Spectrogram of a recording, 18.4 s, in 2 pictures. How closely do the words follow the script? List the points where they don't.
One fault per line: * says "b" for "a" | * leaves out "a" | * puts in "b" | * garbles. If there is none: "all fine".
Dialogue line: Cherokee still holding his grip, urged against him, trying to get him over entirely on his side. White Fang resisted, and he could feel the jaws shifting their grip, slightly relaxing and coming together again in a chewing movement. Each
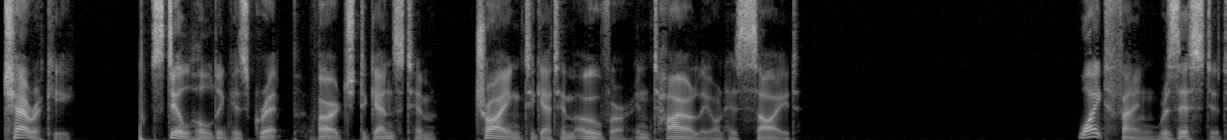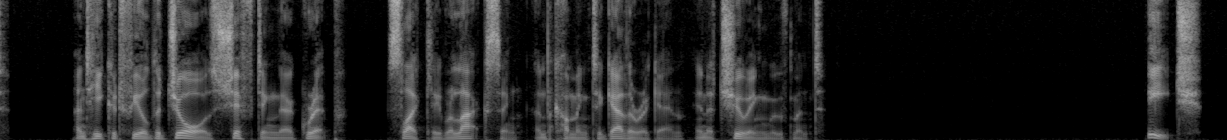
all fine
